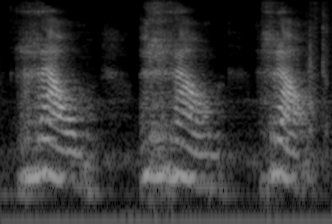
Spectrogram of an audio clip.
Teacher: eu por exemplo falo como o pessoal do sul da Alemanha, né, que canta o R como se fosse o R italiano, o R operístico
